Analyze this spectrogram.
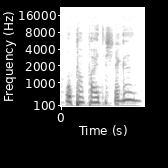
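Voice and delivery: soft, hushed little voice voicing the baby; hushed baby thought. Voicing the baby's thought, soft and hushed. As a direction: whisper it as if the baby knows. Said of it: "Porque ela sabia".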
